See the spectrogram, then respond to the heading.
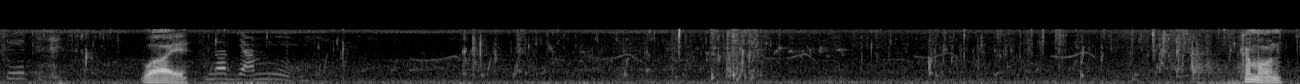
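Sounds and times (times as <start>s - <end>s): water sounds: 0.0s - 13.0s
bird whistling: 4.1s - 4.7s, 5.4s - 6.6s, 7.6s - 9.6s, 10.4s - 11.0s
splash-like rush: 7.0s - 7.8s.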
